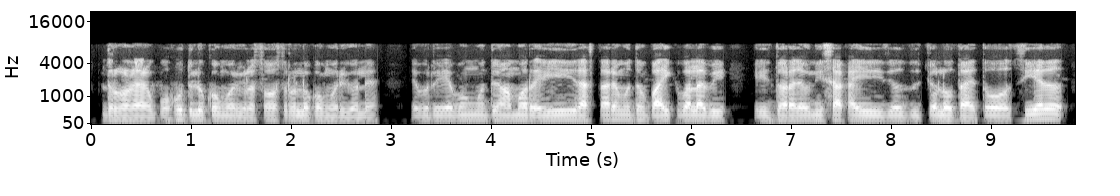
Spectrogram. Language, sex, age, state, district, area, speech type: Odia, male, 18-30, Odisha, Mayurbhanj, rural, spontaneous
